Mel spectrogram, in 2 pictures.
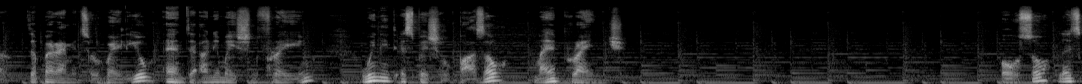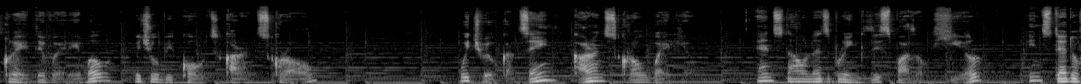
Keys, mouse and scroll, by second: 5.3 click, 8.4-9.5 drag, 10.0 click, 11.0 click, 11.9-12.9 drag, 13.0-16.2 typing, 15.8-16.3 scroll, 17.7-18.8 drag, 20.4-21.5 drag.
